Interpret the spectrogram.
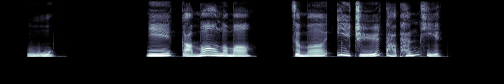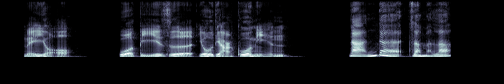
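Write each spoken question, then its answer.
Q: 男的怎么了?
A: 鼻子过敏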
